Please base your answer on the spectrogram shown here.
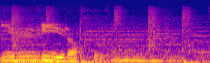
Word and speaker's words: iLy: 제목이 그러면 ILY가 I love you를 줄이고 I love you. you를 줄이고 발음대로 읽으면 일리라고.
